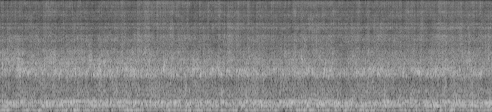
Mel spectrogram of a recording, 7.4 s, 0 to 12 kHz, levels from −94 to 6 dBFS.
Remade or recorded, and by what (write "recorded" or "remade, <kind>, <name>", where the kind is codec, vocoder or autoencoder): remade, codec, HILCodec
